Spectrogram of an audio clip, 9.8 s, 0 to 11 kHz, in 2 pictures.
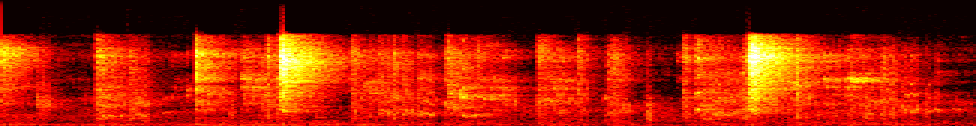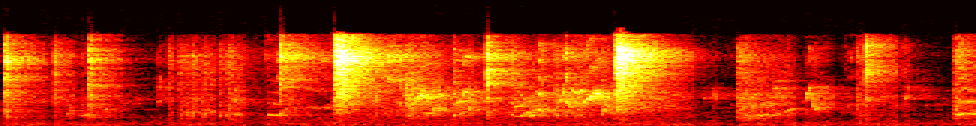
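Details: Pet budgies, 24 September 2024, keep up a continuous scratchy warble with rapid clicks and chirps. Louder bright peaks rise every couple of seconds over a quiet indoor background.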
